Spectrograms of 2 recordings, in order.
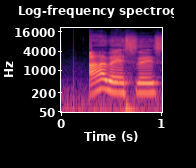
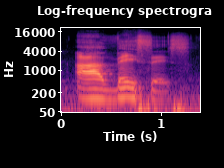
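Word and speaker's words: a veces: the H is silent again we're going to pronounce this as oi and not hoi abeses means sometimes and as you can see here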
